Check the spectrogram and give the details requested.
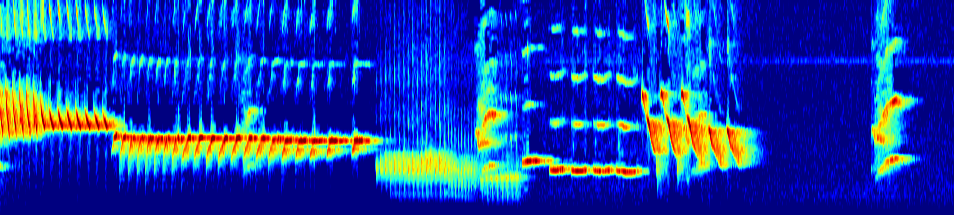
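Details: Canary in full song: a rapid buzzy trill of fast-repeated notes for nearly four seconds, a harsh noisy passage, then clipped whistled phrases and a brief final chirp after a pause.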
